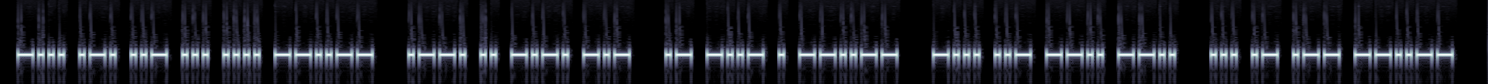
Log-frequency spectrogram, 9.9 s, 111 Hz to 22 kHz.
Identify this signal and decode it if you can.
Morse code, heard as a keyed tone, about 34 wpm, 700 Hz. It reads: BRUSH, PICK AXE, BUZZ SAW,
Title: Pangram Challenge v2 - 35wpm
